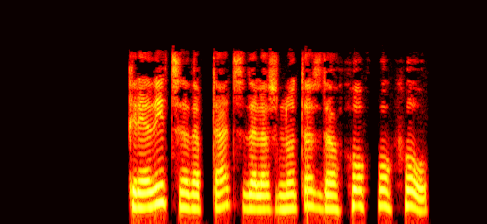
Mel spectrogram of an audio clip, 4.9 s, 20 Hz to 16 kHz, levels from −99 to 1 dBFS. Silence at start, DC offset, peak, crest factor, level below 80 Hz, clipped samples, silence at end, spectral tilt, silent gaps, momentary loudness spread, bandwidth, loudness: 1.3 s; under 0.1%; -2 dBFS; 16 dB; -60 dBFS; under 0.1%; 0.6 s; -5 dB/octave; 2.09-2.13 s, 3.72-3.79 s; 8 LU; 7.6 kHz; -18 LUFS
